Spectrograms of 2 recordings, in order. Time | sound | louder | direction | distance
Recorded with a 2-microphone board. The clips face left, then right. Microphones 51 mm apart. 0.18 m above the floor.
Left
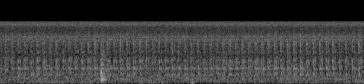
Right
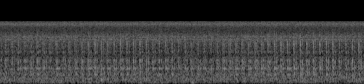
1.0 | a snare drum | left 5 dB | 85° left | ?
